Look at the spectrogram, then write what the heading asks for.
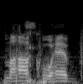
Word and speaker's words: Mark Webb: but that was it mark webb rhymes with dark web then capcom show the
